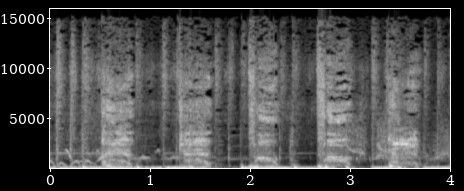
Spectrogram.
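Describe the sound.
Repeated harsh coughing mixed with throat clearing, loud and insistent, in a run of many bursts with brief pauses between them and no speech.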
